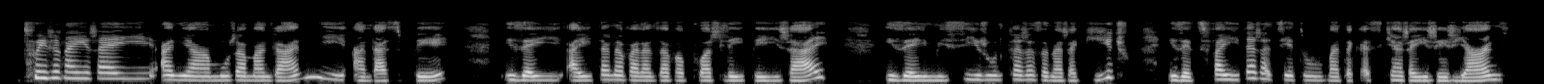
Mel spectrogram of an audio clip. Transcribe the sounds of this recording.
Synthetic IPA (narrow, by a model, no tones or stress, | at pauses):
t̪weɾanaiɾajaniamuɾəmaŋɡaniniand̪asib̥e | izajaɦit̪anəvaland͡zavəpuaɾileib̥eiɾaj | izajmisiɾunikaɾazanaɾaɡiʈ͡ʂu̥izajt͡si̥faɦit̪əɾat͡siet̪umad̪aɡa̰si̥kʲaɾaiɾeɾiani̥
